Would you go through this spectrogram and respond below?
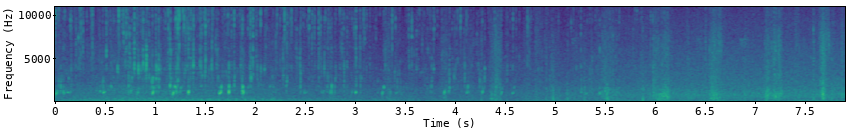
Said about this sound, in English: The crackling and crunching of leaves, twigs, and gravel under your shoes is replaced by snow being patted down by your boots.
